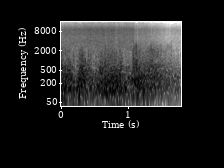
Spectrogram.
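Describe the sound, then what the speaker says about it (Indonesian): Fairly strong breeze blowing through rows of coconut palm leaves at Kalitopa beach in Wabula, Buton, a steady windy roar with some buffeting against the microphone. "Angin semilir yang berhembus agak kencang menggoyangkan daun pohon kelapa"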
